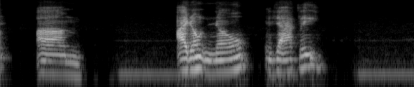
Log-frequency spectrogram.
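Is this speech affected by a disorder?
Yes: cerebral palsy.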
